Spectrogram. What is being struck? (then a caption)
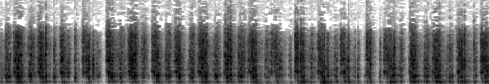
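Plastic lotion bottle. Fingertips and short nails rapidly rub and scratch the narrow, embossed-logo side of a white plastic CeraVe lotion bottle held sideways. The result is a fast, uneven stream of dry, hissy scratching bursts with a brief dip in the sound just after the first second.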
